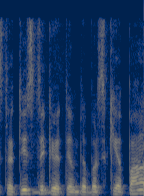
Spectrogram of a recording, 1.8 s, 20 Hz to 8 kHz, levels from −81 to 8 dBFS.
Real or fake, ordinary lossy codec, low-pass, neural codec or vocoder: fake; MP3, 64 kbps; 7.2 kHz; vocoder, 44.1 kHz, 128 mel bands, Pupu-Vocoder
